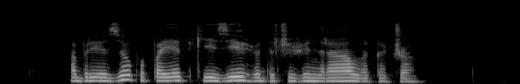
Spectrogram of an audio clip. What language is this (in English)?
Abkhazian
